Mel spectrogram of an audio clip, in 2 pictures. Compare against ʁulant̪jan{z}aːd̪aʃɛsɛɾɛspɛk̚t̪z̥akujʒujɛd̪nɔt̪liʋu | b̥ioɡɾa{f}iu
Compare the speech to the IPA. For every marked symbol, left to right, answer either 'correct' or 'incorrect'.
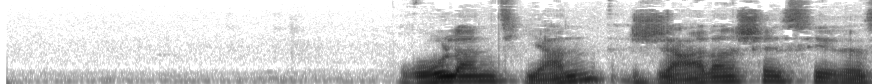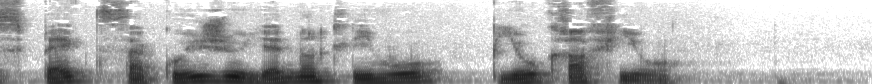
incorrect: ʒ, correct

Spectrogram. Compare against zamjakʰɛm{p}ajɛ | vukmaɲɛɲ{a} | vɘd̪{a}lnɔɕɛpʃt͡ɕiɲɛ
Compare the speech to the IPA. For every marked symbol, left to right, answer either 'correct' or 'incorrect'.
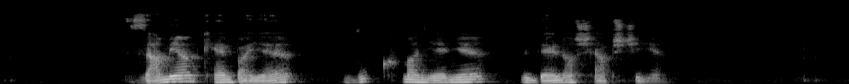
correct, incorrect: ɛ, incorrect: ɛ

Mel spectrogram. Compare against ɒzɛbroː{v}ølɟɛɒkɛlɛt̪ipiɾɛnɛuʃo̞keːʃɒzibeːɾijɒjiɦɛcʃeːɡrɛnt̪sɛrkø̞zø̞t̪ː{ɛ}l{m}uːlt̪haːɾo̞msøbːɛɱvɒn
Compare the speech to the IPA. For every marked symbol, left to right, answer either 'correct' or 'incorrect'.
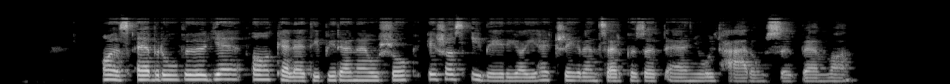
correct, correct, incorrect: ɲ

